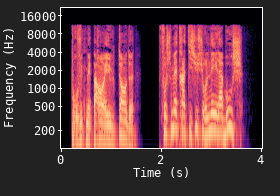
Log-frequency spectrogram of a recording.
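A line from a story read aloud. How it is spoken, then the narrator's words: Shouted. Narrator (French): cria Naya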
